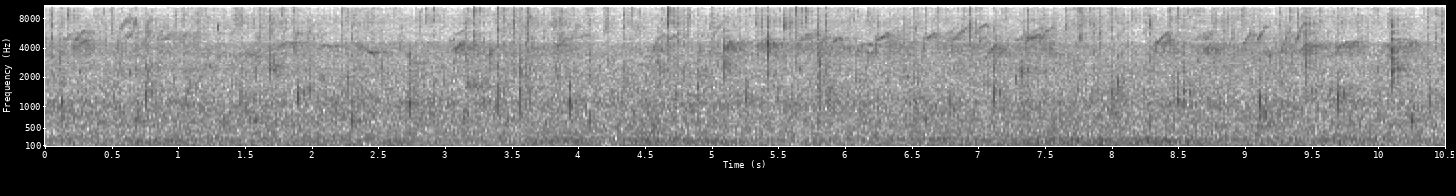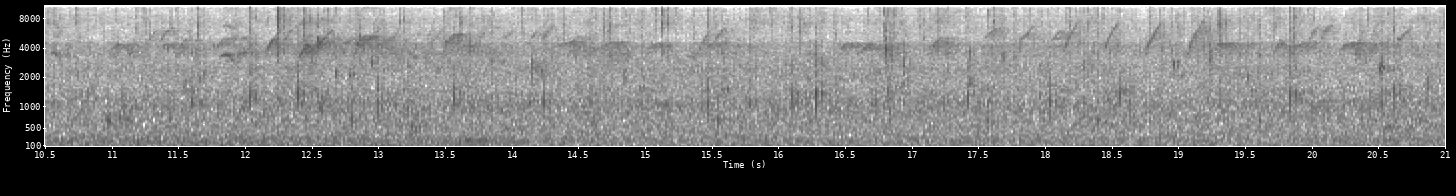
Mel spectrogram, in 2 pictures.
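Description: Water drips from the edge of an awning.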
